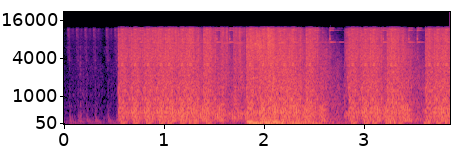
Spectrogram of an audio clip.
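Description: Bursts of automatic gunfire in a battle royale video game break in abruptly after a quiet moment and rattle on loudly and densely, with short gaps between volleys.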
